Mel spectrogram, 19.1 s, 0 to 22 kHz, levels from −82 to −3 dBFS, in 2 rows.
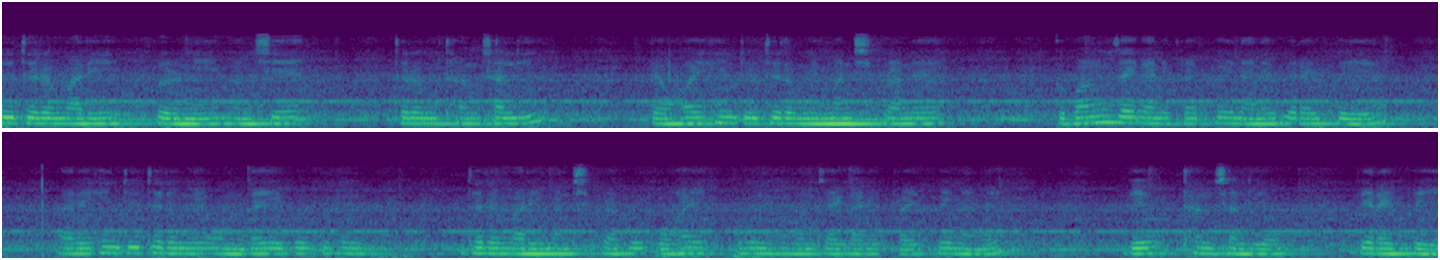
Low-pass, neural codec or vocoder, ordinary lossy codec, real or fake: none; none; none; real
